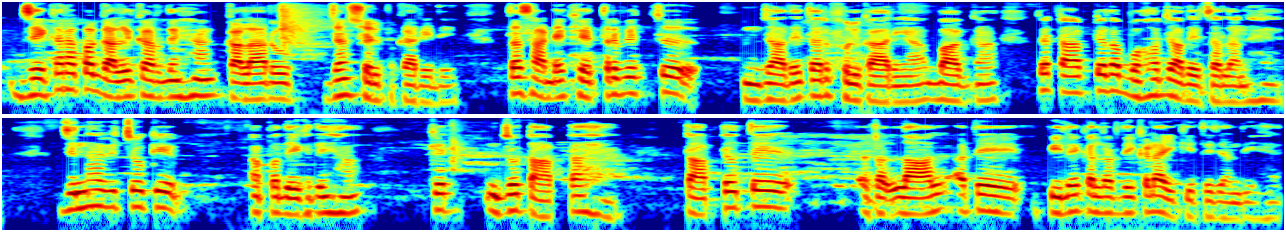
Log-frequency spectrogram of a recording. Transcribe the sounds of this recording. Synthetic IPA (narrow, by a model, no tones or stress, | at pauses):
d͡ʒeːkəɾaːpãːɡəlkəɾd̪eːɦãːkəlaːɾuːpd͡ʒãːʃɪlpkəɾiːd̪iːt̪ãːsaːɖeːkʰeːt̪əɾʋɪt͡ʃ | zjaːd̪eːt̪əɾpʰʊlkaːɾɪjãːbaːɡãːd͡ʒãːʈaːp̚ʈãːd̪aːbɔːt̪zjaːd̪eːt͡ʃələnɦɛː | d͡ʒɪnːãːʋɪt͡ʃõːkɪ | aːpãːd̪eːkʰd̪eːɦãː | kɪd͡ʒoːʈaːp̚ʈaːɦɛː | ʈaːp̚ʈeːʊt̪ːeː | aːlət̪eːpiːleːkəlːəɾd̪iːkəɽaːiːkiːt̪iːd͡ʒãːnd̪iːɦɛː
